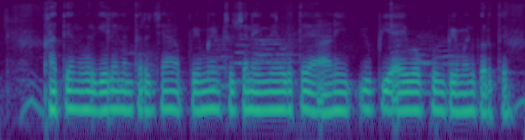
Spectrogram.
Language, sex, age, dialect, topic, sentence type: Marathi, male, 18-24, Southern Konkan, banking, statement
